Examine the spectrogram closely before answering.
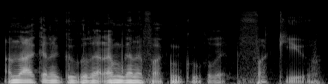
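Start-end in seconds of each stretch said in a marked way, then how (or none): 1.4-3.2 low whispered fuck-off under his breath; whispered curse. Real, not acted. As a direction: hiss it to yourself in frustration. Angry aside to himself.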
